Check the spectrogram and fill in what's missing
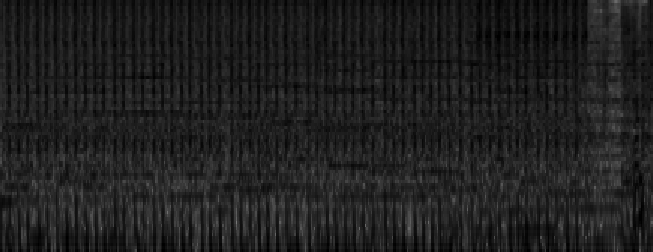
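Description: Rapid, continuous automatic gunfire in a Counter-Strike zombie escape match, dense overlapping shots rattling without pause for about five seconds before briefly dropping off and resuming.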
